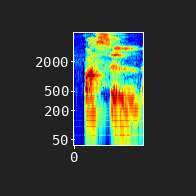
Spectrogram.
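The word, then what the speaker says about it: Fussell: pattern underlies the Hobbit as well so Henry puzzle at the thing that's how you pronounce his name fu SS e ll has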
